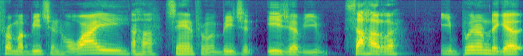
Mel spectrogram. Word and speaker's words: Sahara: And how do you pronounce that? Sahara. Sahara. Sahara.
